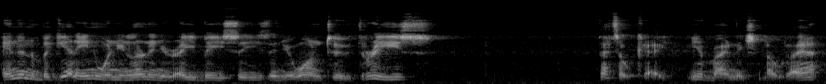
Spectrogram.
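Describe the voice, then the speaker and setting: Low-voiced man with a bright, forceful edge. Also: animated, low-quality recording. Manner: drawling, folksy, mimics a delighted parent in a high voice; slow, deliberate delivery. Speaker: host. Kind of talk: monologue to camera.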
